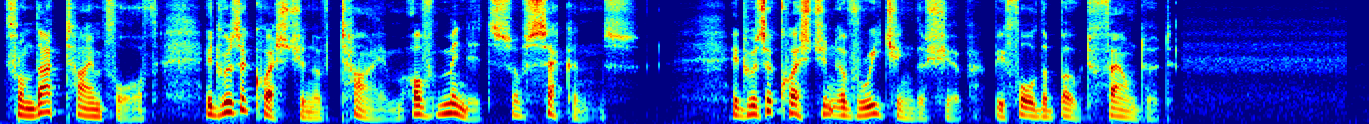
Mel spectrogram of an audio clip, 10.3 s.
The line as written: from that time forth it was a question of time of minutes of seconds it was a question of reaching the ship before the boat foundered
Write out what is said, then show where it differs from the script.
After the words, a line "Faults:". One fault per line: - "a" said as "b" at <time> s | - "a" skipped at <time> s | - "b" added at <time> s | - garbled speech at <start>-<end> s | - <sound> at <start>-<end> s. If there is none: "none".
from that time forth it was a question of time of minutes of seconds it was a question of reaching the ship before the boat foundered
Faults:
none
